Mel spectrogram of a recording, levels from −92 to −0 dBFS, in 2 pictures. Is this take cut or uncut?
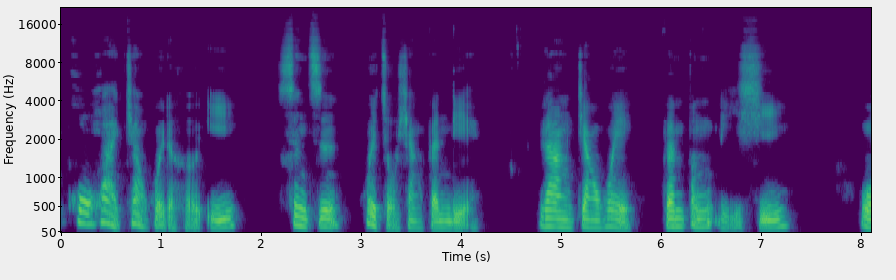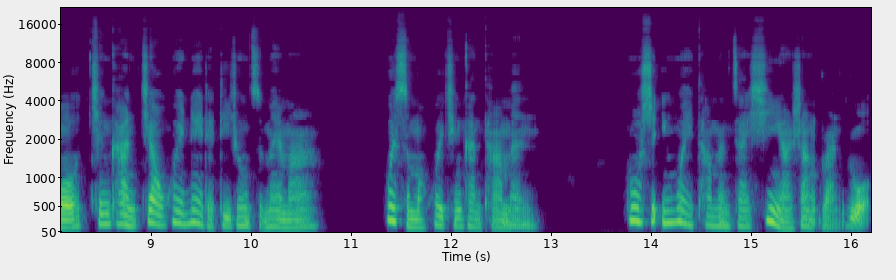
uncut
